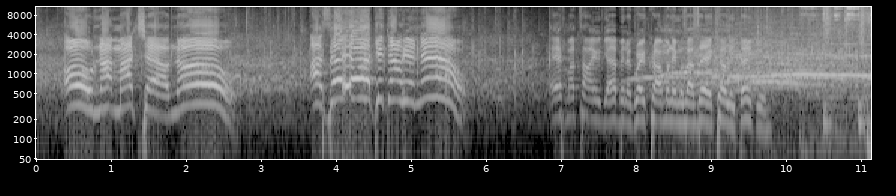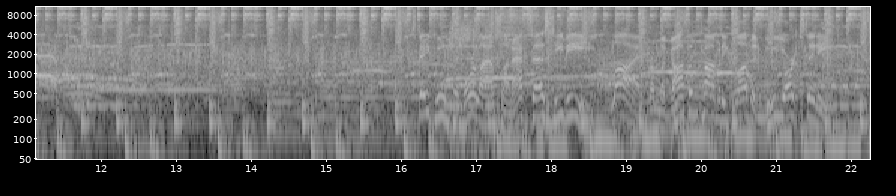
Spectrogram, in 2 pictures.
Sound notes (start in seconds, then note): 2.4 audience laughing; 9.9 audience cheering; 9.9 upbeat music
